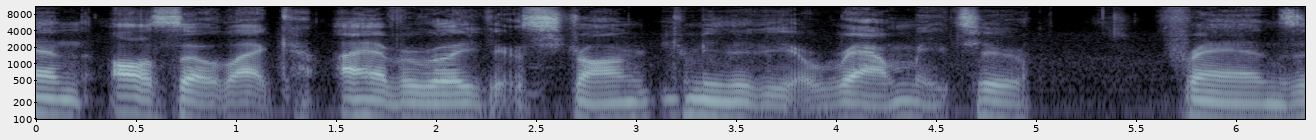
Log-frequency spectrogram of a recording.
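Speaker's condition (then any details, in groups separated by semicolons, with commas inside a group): ALS; diagnosed about 13 months ago, nearing full-time wheelchair; voice declining fast, certain sounds harder daily, voice banked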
